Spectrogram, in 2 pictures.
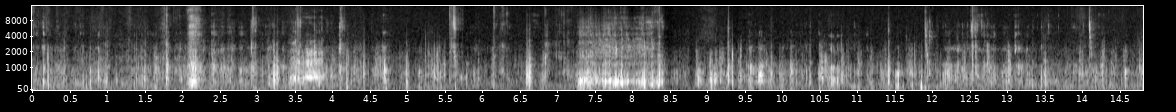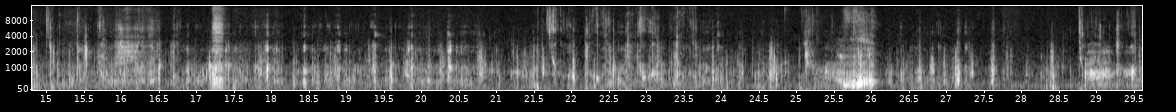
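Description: Close-miked mouth sounds of eating spicy boneless chicken feet and Chinese glass noodles: wet chewing and biting with many sharp little clicks. Two longer, louder stretches stand out, about seven seconds in and near the end.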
